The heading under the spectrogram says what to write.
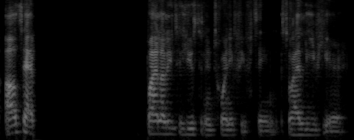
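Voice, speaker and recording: Relaxed Nigerian man, bright voice. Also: mid-range voice, a little fast. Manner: relaxed, chatty, laughs often. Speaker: guest musician. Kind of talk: casual radio interview.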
